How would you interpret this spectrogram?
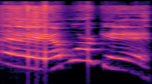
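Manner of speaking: a high, loud startled What; indignant surprise. Retold or imitated. A hero yanked away by the Watcher, protesting in surprise. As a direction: sound caught off guard and annoyed. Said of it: "It's like".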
